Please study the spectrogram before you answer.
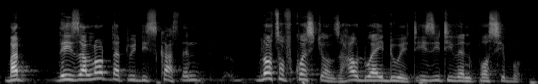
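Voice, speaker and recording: A man with a notably high voice speaks at a graduation ceremony. He talks in a reflective, conversational way and is openly moved. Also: fairly quick, a bit bright. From Africa. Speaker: head of animation department giving faculty speech. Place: ceremony hall.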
